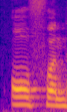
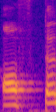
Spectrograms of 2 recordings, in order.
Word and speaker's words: often: इसलिए ज्यादा कॉमन जो इसका प्रोनाउंसिएशन है वो क्या है दोस्तों? ऑफन है। लेकिन इसका अर्थ ये कतई नहीं है कि आप ऑफ्टन नहीं प्रोनाउंस कर सकते। यू can also say often and you can also say often.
